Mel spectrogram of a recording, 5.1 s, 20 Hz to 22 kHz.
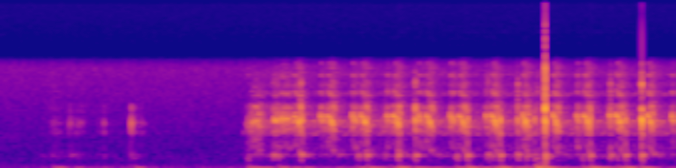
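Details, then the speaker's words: Honda TRX 300 ATV, cold start with outside temperature in the 30s: steady starter cranking at about eighty strokes a minute, turning over evenly but never catching; owner smells gas and suspects it is flooded. "I smell gas which means it's flooded. That's not a good thing."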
